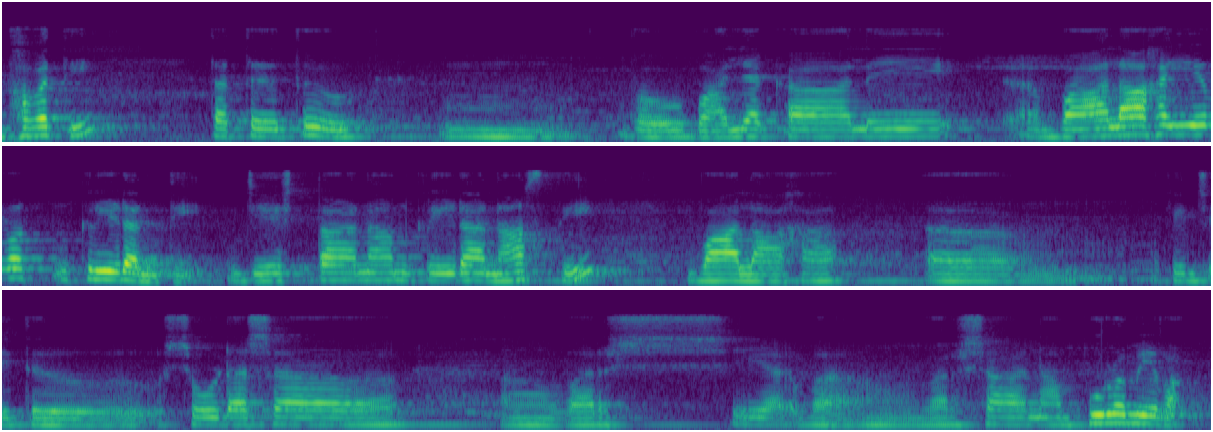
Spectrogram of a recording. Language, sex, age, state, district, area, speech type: Sanskrit, female, 45-60, Telangana, Nirmal, urban, spontaneous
